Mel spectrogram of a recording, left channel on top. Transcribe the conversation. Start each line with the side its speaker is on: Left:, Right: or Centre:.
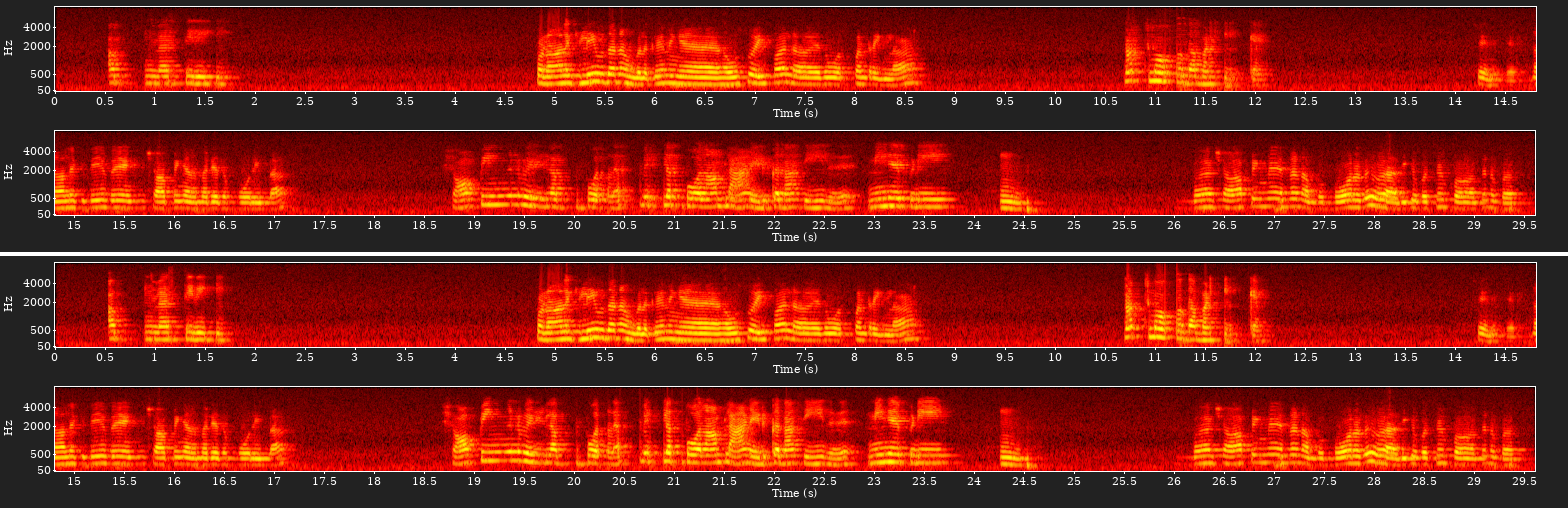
Right: அப்டிங்ளா ஸ்திரி
Centre: இப்ப நாளக் லீவ் தான உங்களுக்கு நீங்க ஹவுஸ் ஒய்ஃபா இல்ல எதுவு ஒர்க் பண்றீங்ளா
Right: நா சும்மா <unintelligible>
Centre: சேரி சேரி நாளக்கு லீவு எங்கயு ஷாப்பிங் அந்த மாரி எது போறீங்ளா
Right: ஷாப்பிங்ன்னு வெளில போ வெளில போலா ப்ளான் இருக்கதா செய்யுது நீங்க எப்புடி
Centre: ம் நா ஷாப்பிங் என்ன நம்ம போறது அதிகபட்ச இப்ப வந்து நம்ம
